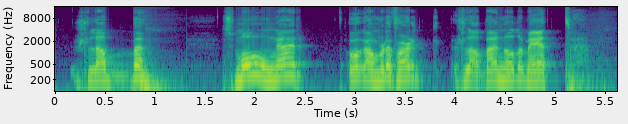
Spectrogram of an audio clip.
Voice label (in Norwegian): "slabbe", Numedalsmål; Små ongær å gamLe føLk slabbær nå døm et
